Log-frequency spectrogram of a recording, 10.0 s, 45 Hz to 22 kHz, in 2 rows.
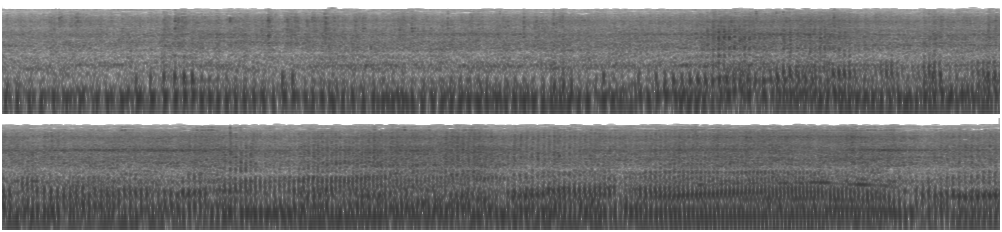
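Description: Honda Win 125cc motorcycle engine running under way, its pitch rising and falling with the throttle, most clearly in the last few seconds.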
